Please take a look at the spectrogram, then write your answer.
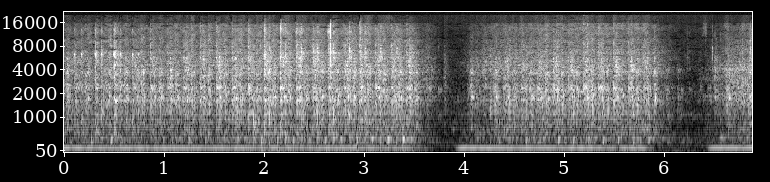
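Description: Sewing machine stitching steadily during free motion quilting, a fast even hum and rapid needle chatter that stops briefly twice before starting again, close and fairly quiet.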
